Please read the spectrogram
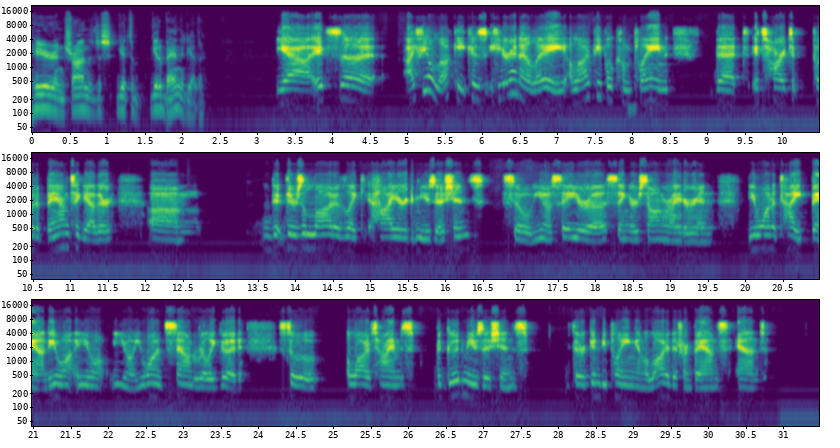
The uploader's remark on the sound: burnt the phone lines to interview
